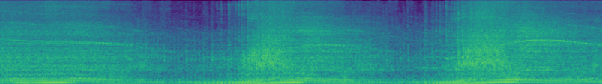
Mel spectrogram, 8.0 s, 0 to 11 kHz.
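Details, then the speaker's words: John Deere 6068T diesel, abandoned machine, being bled at the injector lines: surges and sags twice in eight seconds, never settling, sounds fuel-starved without a good prime; small leak at fittings. "Still, this don't sound like it's got a good prime."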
